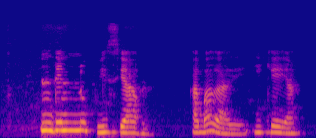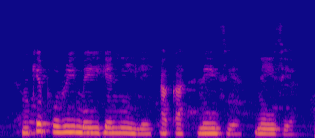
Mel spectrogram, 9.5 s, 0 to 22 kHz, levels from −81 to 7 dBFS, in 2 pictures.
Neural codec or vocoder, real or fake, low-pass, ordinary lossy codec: none; real; 10.8 kHz; none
